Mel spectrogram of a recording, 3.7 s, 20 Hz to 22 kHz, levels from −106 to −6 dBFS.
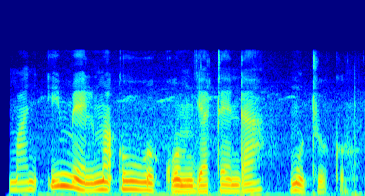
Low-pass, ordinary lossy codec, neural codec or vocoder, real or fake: none; none; none; real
